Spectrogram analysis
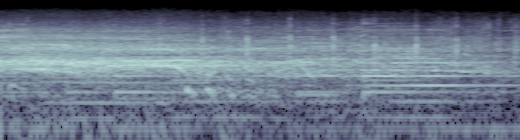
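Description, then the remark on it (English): A concert audience claps and cheers steadily for a band that has announced it will play an old song, dense applause with scattered sharp claps, a few high whoops and shouts rising above it, the roar easing slightly toward the end. “Why are you clapping?”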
